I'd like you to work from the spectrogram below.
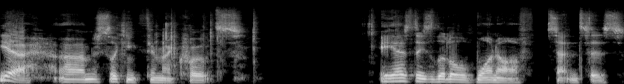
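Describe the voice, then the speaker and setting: The speaker is a man. He keeps a fairly even intonation. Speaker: podcast host. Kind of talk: casual book discussion. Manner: low-energy, sleepy-sounding; hesitant, many fillers.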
